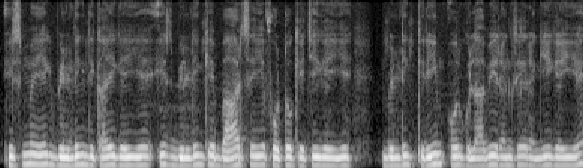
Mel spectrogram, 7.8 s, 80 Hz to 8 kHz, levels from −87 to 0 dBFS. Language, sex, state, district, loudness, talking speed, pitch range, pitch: Hindi, male, Rajasthan, Jaipur, -14 LUFS, 195 wpm, 140-150 Hz, 145 Hz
